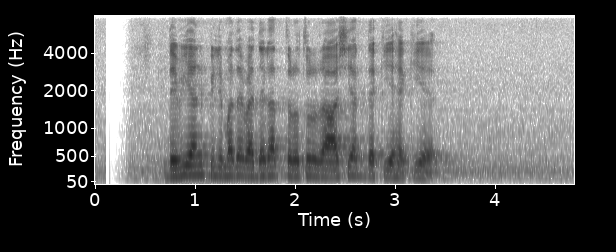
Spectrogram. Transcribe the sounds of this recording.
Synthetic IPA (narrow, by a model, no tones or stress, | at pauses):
d̪eʋijanpilimad̪əʋæd̪əɡat̪ːuɾət̪uɾuɾaːʃijak̚d̪ɛkijəɦækijə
